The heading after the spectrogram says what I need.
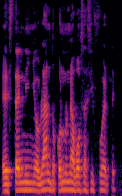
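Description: A man who works in child welfare, explaining in a casual conversation and acting out loud and hushed examples. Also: mid-range voice, flat delivery, fairly quick.

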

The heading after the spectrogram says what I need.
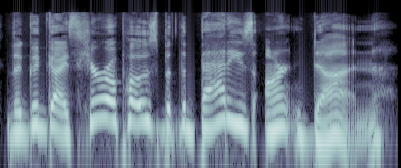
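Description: A woman co-hosting a podcast, casually recapping comics with wry jokes and quick asides. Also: on the high side, sing-song, no room sound, clean studio sound. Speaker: podcast co-host.

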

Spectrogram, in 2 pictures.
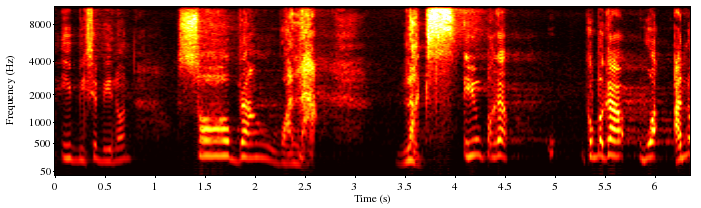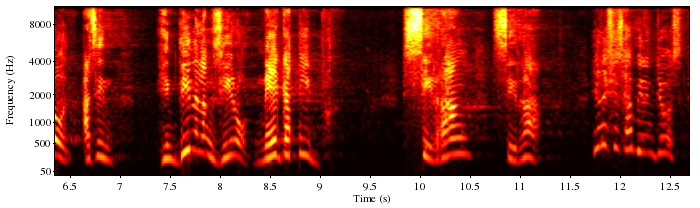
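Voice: medium pitch, breathy edge, big-room sound. A preacher giving a sermon, switching between Tagalog and English and asking the congregation rhetorical questions. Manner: mixes Tagalog and English, reads scripture aloud.

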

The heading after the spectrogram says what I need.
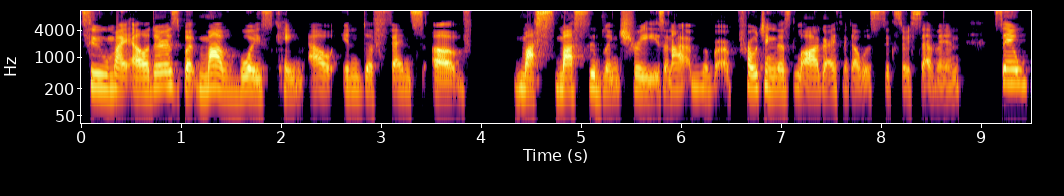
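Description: A young adult woman answering an interview question, speaking earnestly in long, flowing thoughts that grow lively when she recalls childhood. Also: medium pitch, vocal fry, dry recording, clean studio sound. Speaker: guest, organizer.

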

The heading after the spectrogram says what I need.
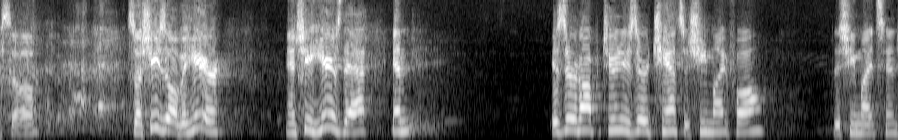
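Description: A male pastor delivering a sermon, animated and constantly asking his audience questions. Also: high voice, creaky.

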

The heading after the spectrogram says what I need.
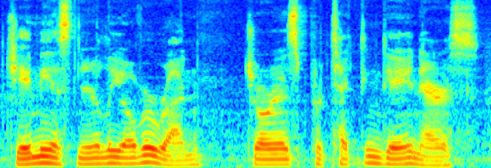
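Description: A man's voice: on the low side, a little fast, warm tone. A man giving a casual scene-by-scene recap of a TV episode, reading along with fillers and stumbles. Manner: reads along with fillers and self-corrections.

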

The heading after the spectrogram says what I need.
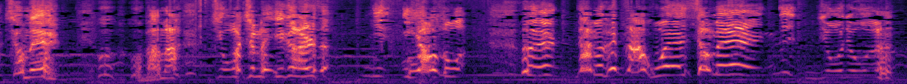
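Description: A man's voice: fairly high pitch, wildly swooping pitch, moderate pace, long pauses, music in the background. A man voicing a young man in a storybook drama who courts a woman, is poisoned and pleads in a strained, panting voice. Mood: anguished. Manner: pleading, breaking into cries.

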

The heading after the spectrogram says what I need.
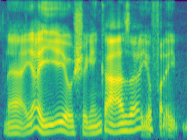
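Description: A man, a podcast guest telling a personal story in animated casual conversation. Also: medium pitch. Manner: animated, tags sentences with quick asides.

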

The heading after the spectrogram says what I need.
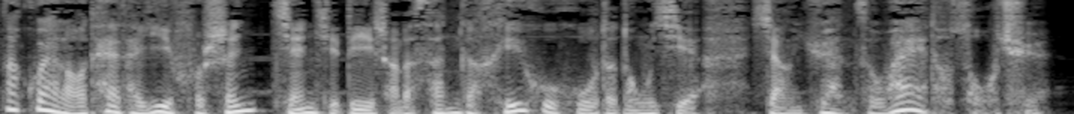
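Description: Husky man telling a lively folk-horror story. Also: fairly low pitch, a little fast. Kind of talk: dramatic folk-horror narration. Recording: faint background music.

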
